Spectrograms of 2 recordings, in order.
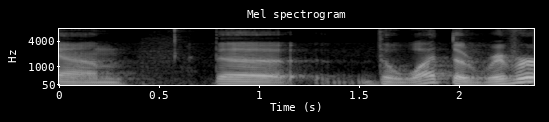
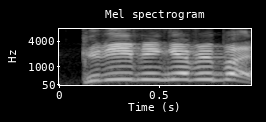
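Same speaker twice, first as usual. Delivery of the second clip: shrill and loud, done badly on purpose; 15 dB louder than usual. Trying out a John Oliver impression for the other speaker: horrible John Oliver impression. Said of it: "I could probably do a horrible John Oliver".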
